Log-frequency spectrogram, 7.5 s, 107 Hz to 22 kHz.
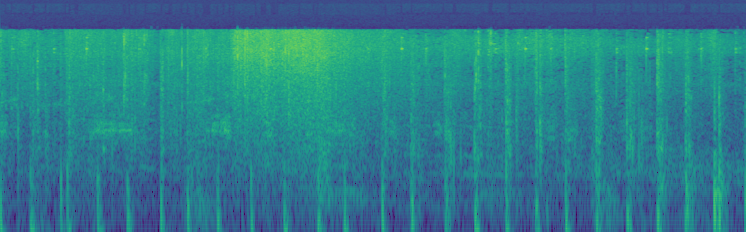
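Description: Steady clip-clop of horse hooves at a walking pace in a PS4 video game, evenly spaced and fairly quiet, with no talking.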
